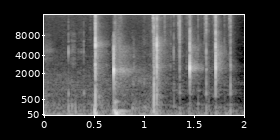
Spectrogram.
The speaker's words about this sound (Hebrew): עושה קליק עם האצבעות בעוד 3, 2, 1.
